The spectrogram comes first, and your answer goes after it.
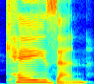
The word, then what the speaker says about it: kaizen: Kay-zen. Two syllables with the first sounding like the word sky without the S.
